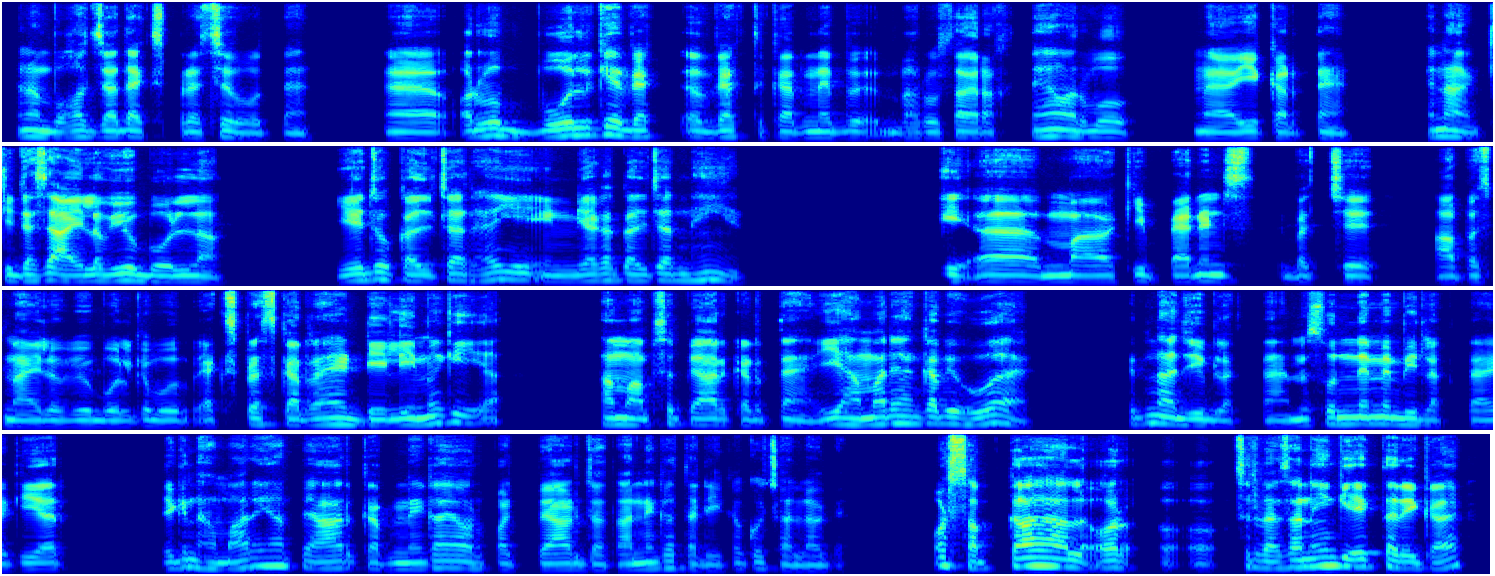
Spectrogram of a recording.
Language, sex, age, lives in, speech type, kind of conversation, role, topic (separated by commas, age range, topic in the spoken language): Hindi, male, 25-29, India, conversation, podcast, host, South Asian families mein pyaar dikhane ke cultural norms kaise alag hote hain?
